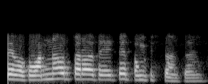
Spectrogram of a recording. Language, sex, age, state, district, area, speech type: Telugu, male, 18-30, Andhra Pradesh, Guntur, urban, conversation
